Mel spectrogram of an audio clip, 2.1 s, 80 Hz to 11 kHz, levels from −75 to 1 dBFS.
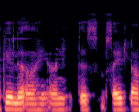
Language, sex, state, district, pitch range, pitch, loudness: Marathi, male, Maharashtra, Pune, 130-140 Hz, 130 Hz, -15 LUFS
